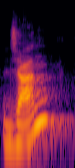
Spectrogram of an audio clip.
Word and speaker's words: Jan: Um, first of all, It's pronounced Jan.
